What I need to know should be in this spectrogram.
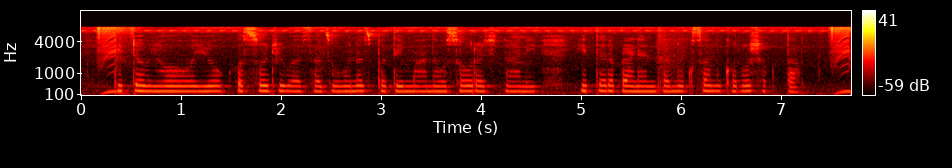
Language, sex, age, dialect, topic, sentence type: Marathi, female, 18-24, Southern Konkan, agriculture, statement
